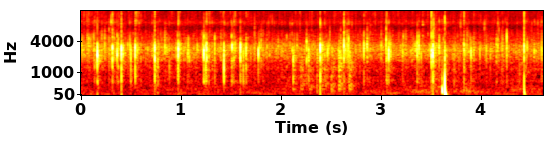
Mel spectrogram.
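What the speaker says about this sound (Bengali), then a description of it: "চিংড়ি মাছটা মশলার মধ্যে দিয়ে দিচ্ছি।" Prawns and spinach sizzle in a spice paste in a hot pan, with steady crackling frying and bursts of spattering oil close up, no voices.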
